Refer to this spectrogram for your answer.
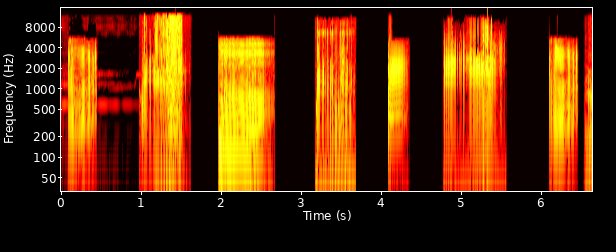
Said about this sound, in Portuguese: Ouça agora uma sessão de peidos e tente imaginar o cheiro.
